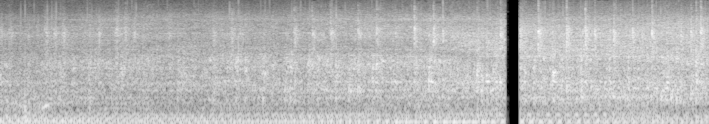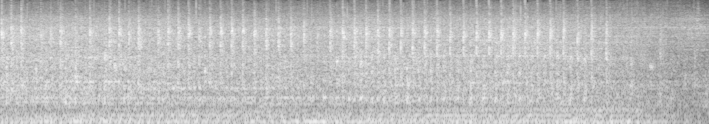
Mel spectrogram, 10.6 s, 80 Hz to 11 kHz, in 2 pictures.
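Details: Chevy LT1 V8 idling with a rapid, uneven rod knock under the exhaust, typical of a worn rod bearing; the owner is building a forged 383 to replace it.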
